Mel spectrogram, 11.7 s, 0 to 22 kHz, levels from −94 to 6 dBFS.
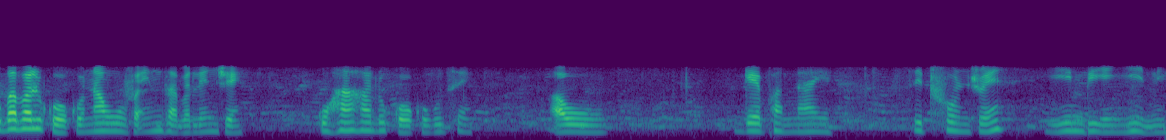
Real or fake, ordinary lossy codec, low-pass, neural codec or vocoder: real; none; 3.6 kHz; none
